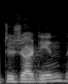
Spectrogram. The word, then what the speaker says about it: Dujardin: I saw, you know, um, Jean uh, Dujardin. Is that how you say it? Uh huh. – Let's right. say that's right.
